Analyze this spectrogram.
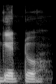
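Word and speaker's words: ghetto: Okay, और इसे पढ़ते हैं, यहाँ पर देखिए क्या साइलेंट है, एच साइलेंट है, तो इसे क्या पढ़ते हैं गेटो, गेटो पढ़ते हैं।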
